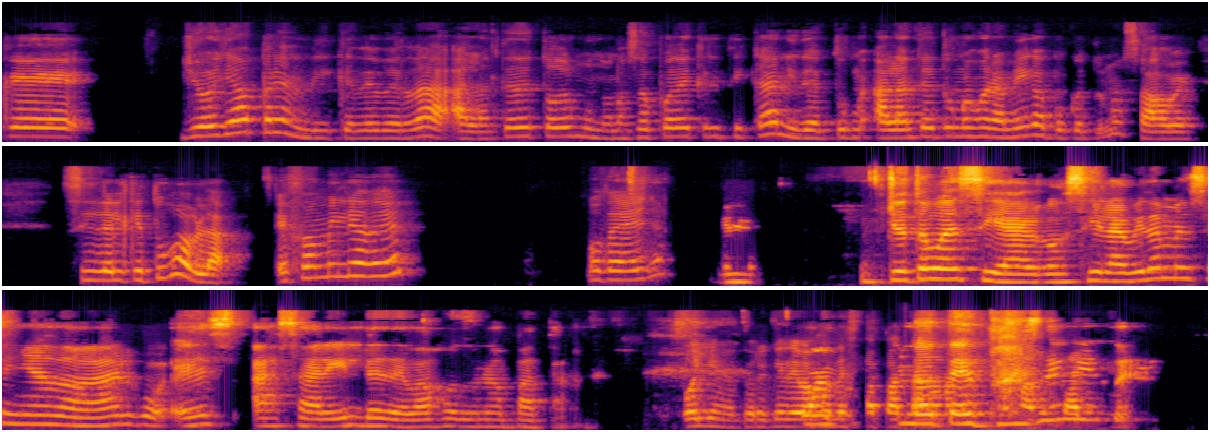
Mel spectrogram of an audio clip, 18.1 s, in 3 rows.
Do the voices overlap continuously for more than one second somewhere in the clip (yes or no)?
yes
